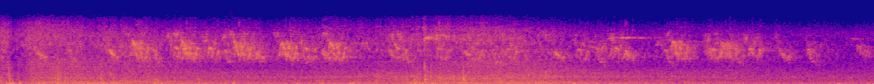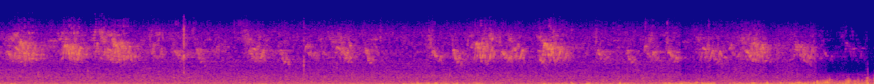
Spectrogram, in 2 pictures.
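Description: A car drives along a city street with a steady road hum.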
